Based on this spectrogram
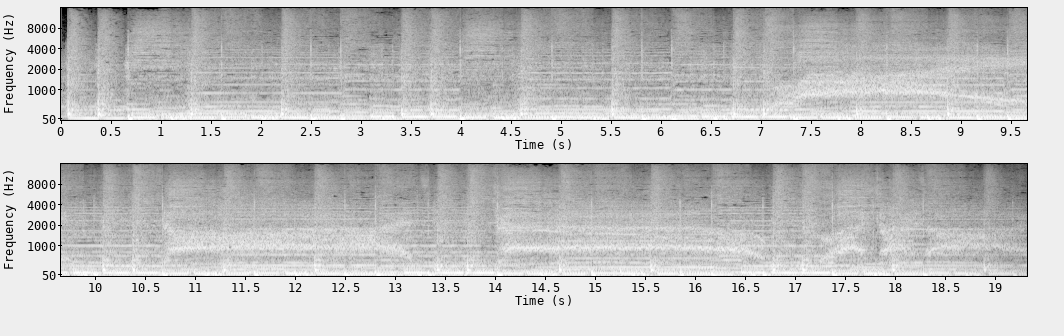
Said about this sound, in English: she'll just let out like a really monster scream in the middle of nowhere.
